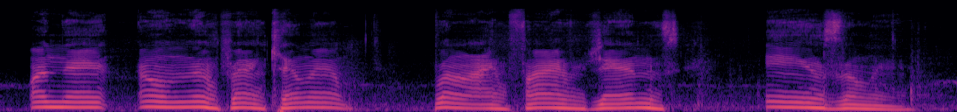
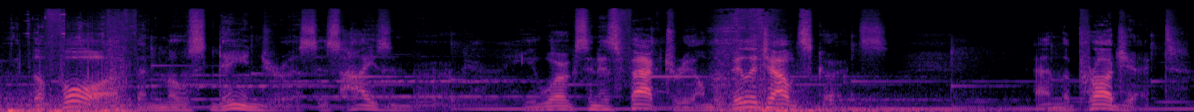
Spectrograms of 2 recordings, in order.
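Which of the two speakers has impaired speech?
The first: ALS.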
